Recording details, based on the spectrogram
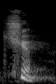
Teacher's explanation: Произносим первый звук «Ч», звук согласный, глухой, мягкий.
